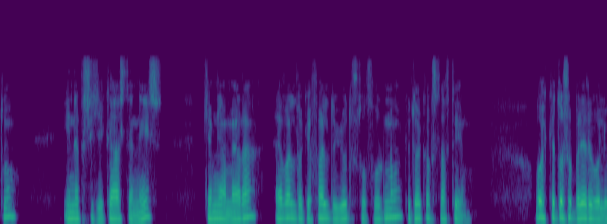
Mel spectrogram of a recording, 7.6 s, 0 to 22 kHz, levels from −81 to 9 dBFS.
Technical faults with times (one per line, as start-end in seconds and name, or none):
none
